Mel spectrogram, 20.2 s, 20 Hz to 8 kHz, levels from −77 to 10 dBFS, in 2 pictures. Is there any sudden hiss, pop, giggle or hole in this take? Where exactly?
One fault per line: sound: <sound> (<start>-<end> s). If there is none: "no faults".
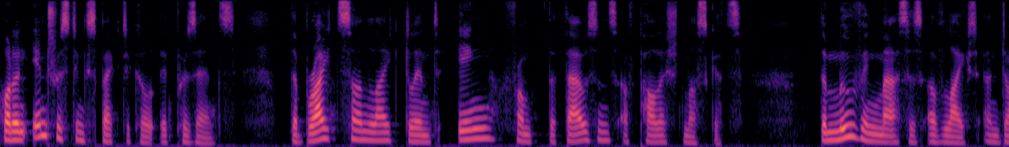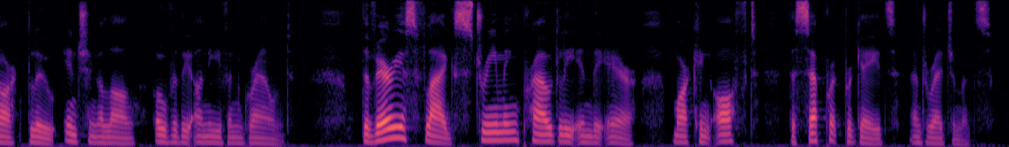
no faults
